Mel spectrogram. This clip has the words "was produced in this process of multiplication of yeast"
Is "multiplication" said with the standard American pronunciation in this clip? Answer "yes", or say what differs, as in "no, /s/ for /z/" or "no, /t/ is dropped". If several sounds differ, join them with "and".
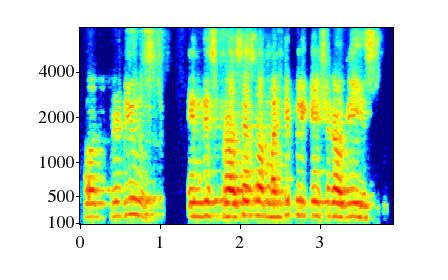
yes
